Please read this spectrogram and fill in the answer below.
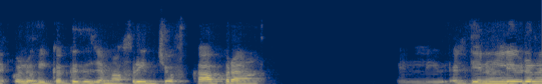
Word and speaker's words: Capra: youtube se escribe fritjof capra así tal cual como suena como cabra pero con pe y leer cosas del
